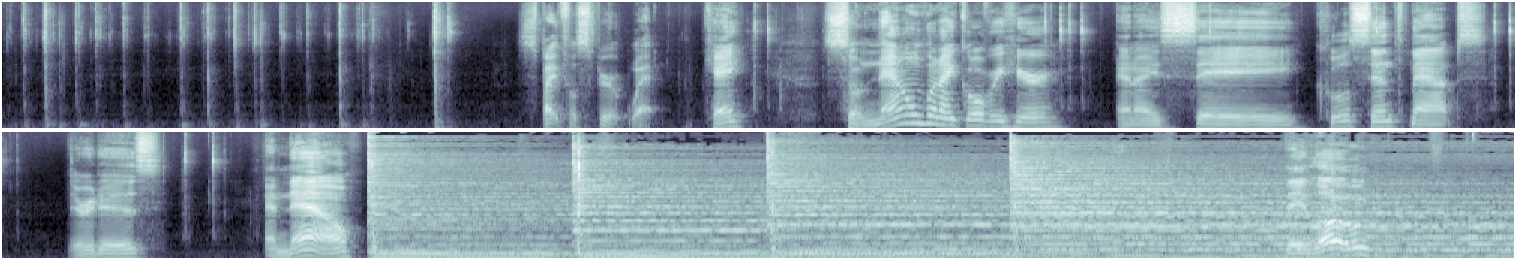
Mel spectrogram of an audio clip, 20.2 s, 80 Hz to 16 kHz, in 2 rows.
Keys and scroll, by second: 0.0-3.0 typing, 3.1 shift+Return.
